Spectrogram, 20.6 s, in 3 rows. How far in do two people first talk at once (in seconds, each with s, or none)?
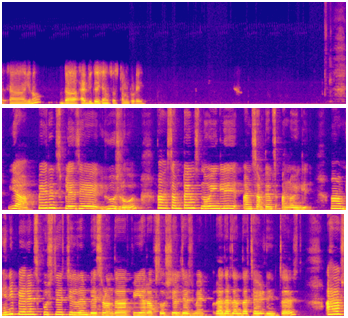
none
